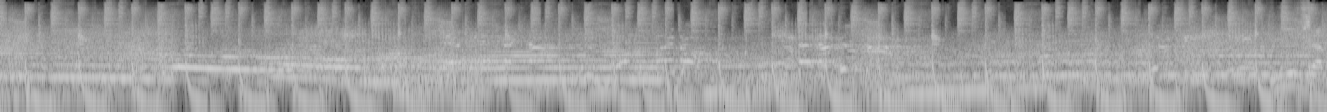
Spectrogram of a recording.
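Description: A JDM race car on a time attack lap with tires at the grip limit, engine roaring and shifting pitch loudly and continuously while tires squeal, with a commentator talking over it.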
